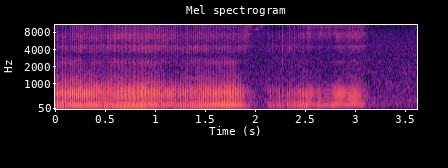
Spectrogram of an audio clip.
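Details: A sleeping dog snores: a long, rattling, rumbling breath, a brief pause, then a shorter rumbling breath, in a quiet room.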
